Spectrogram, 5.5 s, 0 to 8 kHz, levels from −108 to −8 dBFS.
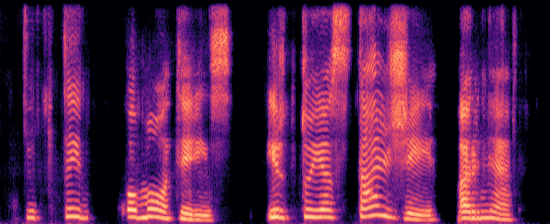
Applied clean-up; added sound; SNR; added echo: neural mask model Resemble Enhance denoiser.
